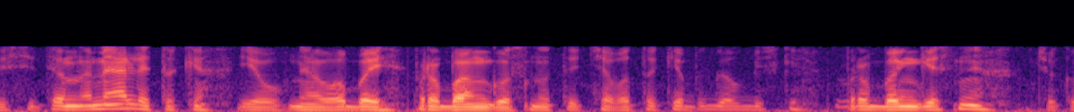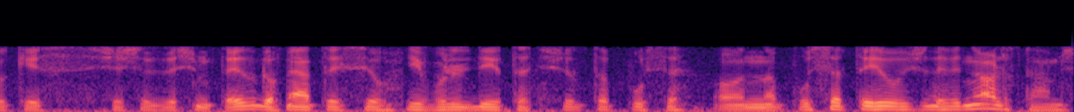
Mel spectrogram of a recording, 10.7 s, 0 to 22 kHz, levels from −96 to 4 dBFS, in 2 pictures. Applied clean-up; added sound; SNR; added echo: none; none; none; none.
